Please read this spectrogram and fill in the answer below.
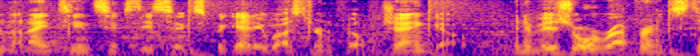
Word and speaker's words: Django: to Nero's iteration of Django having his hands maimed over the course of the 1966 film d j a n g o the D is silent I know with Kill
